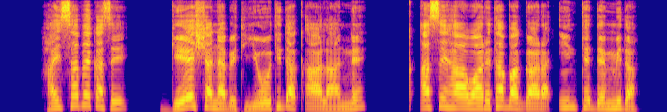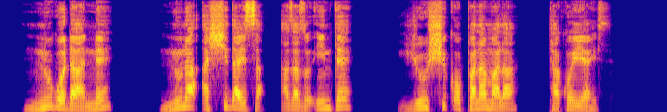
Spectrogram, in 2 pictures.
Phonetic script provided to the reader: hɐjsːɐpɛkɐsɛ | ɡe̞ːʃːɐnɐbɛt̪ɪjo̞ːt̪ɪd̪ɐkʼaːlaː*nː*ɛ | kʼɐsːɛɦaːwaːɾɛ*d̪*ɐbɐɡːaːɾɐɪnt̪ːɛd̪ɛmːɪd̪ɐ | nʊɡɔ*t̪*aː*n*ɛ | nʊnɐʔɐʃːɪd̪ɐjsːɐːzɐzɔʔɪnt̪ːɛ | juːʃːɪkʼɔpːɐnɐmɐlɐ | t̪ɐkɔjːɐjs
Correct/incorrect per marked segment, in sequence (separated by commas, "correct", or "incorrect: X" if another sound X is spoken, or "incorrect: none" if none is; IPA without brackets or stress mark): correct, incorrect: t̪, incorrect: d̪, incorrect: nː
